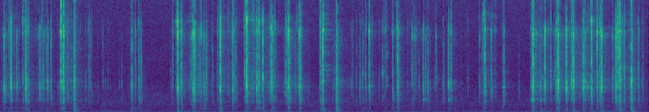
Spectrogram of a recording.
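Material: Plastic.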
